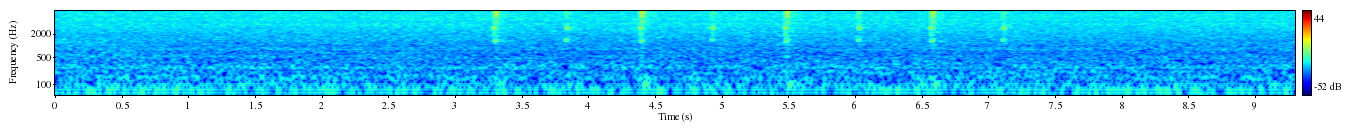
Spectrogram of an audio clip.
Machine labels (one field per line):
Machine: valve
